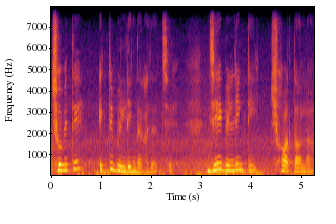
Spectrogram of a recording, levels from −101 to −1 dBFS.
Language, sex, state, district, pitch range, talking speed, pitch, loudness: Bengali, female, West Bengal, Jhargram, 225-280 Hz, 125 wpm, 255 Hz, -18 LUFS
